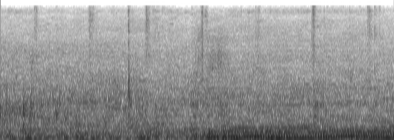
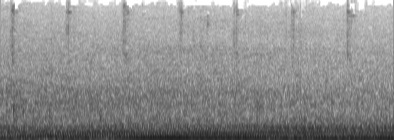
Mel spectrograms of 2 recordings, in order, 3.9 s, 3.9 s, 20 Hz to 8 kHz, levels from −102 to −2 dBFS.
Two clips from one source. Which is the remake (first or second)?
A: first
